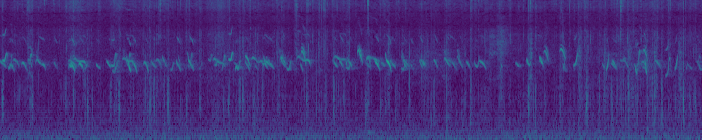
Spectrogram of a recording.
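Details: Young chicks keep up a constant stream of shrill, short peeps, some rising, some falling, in overlapping runs with brief gaps, over faint clicks and low rumble.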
